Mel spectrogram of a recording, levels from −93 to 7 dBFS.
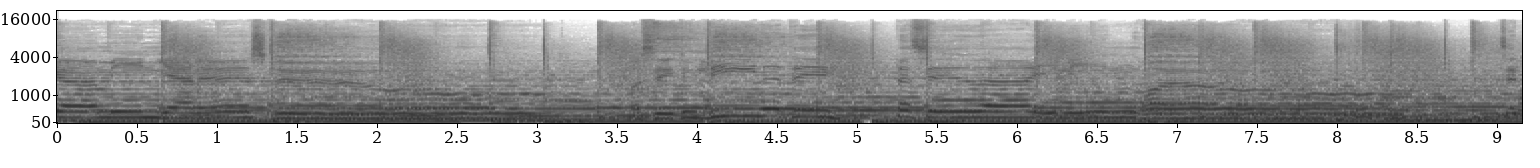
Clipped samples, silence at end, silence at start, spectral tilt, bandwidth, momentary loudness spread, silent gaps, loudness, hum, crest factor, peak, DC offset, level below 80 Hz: under 0.1%; 0 s; 0 s; -5 dB/octave; 16 kHz; 2 LU; none; -15 LUFS; none; 12 dB; -4 dBFS; under 0.1%; -22 dBFS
